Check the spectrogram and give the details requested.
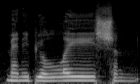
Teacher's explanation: man loses part of its strength and it carries secondary stress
